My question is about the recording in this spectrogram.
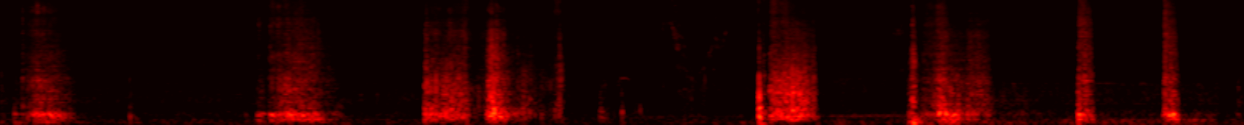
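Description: Plastic snow shovel scraping along pavement and pushing snow, in about seven separate strokes a second or so apart.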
